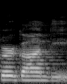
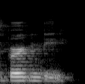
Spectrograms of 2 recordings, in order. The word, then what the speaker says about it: burgundy: It is not burgandy, it is burden d.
